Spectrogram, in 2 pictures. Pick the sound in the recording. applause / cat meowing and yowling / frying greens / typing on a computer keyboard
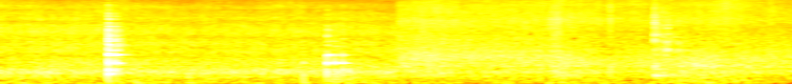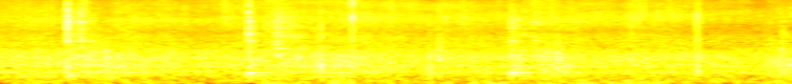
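frying greens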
